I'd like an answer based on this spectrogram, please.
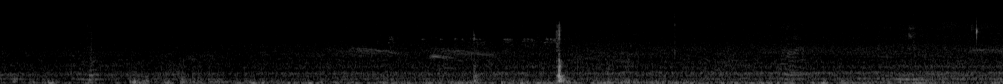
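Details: Swarming drone of honey bees around a managed hive at a Nellore honey farm, a continuous low buzzing with faint wavering tones, broken by one sharp knock midway and a few small clicks.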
